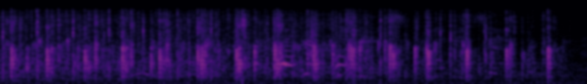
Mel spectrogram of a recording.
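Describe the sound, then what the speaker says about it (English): Crowd applause at a Christmas tree lighting ceremony, a sustained spatter of many hands clapping outdoors, heard from a distance and quite faint, steady for several seconds. "give one more round of applause"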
